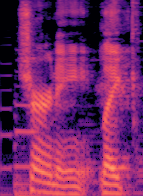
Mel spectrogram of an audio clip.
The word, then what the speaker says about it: Tchurni: Churny, like you're churning butter, Aw. but you're just without the G.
